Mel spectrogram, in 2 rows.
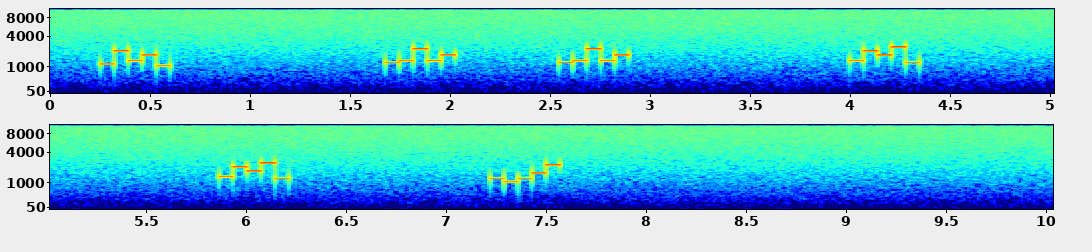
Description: Five-tone selective call (ZVEI), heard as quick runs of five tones, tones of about 70 ms. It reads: 29471 34047 34047 49773 49773 31360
